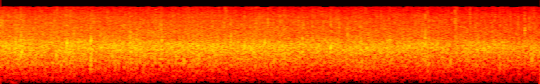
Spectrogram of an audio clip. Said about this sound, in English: Can we give our Heavenly Father a big clap this morning? Hallelujah. Oh, go ahead and give Him praise.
